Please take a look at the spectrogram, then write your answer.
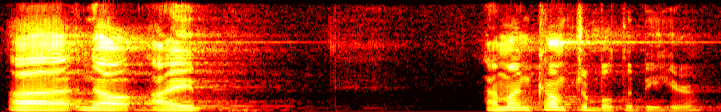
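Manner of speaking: ordinary talk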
